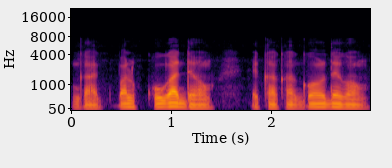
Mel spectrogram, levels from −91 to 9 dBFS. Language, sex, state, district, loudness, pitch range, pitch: Chakma, male, Tripura, Dhalai, -22 LUFS, 80-95 Hz, 85 Hz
